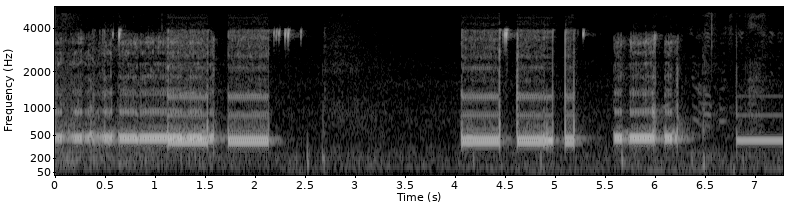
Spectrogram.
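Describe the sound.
Touch-tone beeps as a telephone number is dialed while trying to reach someone; many short keypad tones come in two quick runs separated by a pause of about two seconds.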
